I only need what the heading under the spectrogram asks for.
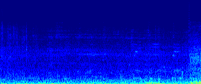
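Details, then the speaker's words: Porsche Panamera S before repair, with cam-crank correlation code, multiple misfires and fuel codes; uneven, lumpy, stumbling idle; rough running from loose timing chain. "this thing has a really bad Idol"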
